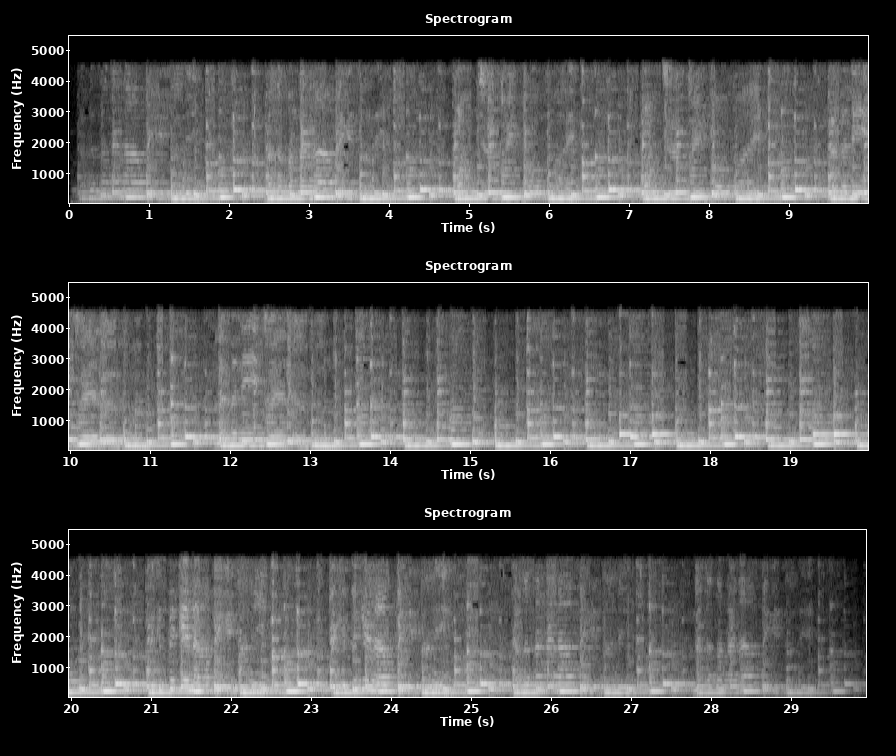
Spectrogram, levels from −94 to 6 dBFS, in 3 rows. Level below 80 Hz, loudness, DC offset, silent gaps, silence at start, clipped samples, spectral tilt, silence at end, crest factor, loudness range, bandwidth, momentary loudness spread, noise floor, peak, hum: -56 dBFS; -15 LUFS; under 0.1%; none; 0.1 s; under 0.1%; -11 dB/octave; 0.2 s; 14 dB; 4 LU; 4.8 kHz; 9 LU; -35 dBFS; 0 dBFS; none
